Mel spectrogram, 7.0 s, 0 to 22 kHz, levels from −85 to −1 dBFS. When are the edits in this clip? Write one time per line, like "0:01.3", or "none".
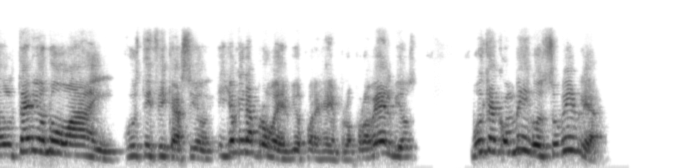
0:02.4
